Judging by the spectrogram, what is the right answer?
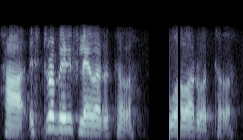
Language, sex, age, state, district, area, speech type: Sindhi, female, 45-60, Rajasthan, Ajmer, urban, conversation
